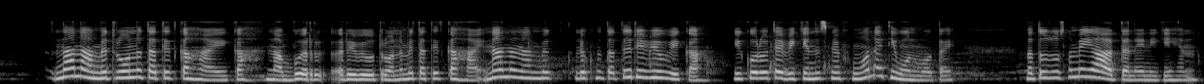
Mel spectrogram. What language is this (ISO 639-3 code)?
kas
